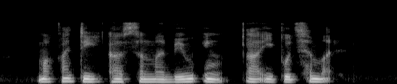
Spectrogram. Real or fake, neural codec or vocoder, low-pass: fake; codec, 16 kHz, 2 kbps, X-Codec, WavLM features, trained on Multilingual LibriSpeech; 7.2 kHz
